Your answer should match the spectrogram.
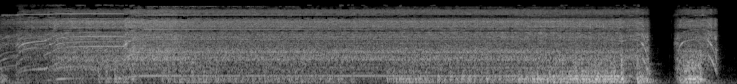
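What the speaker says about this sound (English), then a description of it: "I'm going to go ahead and mark and drill that hole" A power drill whines steadily for several seconds while drilling a bolt hole for a battery tray in a 70 series 4x4, then stops and briefly spins up again, loud and close with no talking.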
